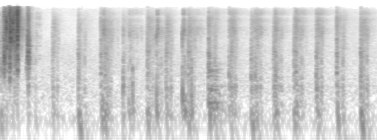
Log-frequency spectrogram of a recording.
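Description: Footsteps patter quickly and evenly on grass.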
